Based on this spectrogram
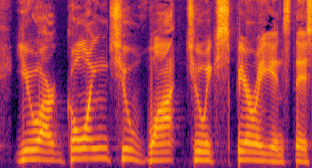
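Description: The voice has an animated tone and ordinary pitch variation. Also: man. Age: 30s. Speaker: sports radio host. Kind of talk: sponsored radio interview. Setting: radio studio.

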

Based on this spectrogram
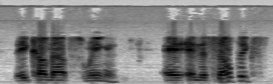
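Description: A man's plain, everyday voice with an American accent, moderate pace and ordinary pitch variation. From El Paso, Texas. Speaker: TV news anchor. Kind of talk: casual sports chat. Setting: phone call.

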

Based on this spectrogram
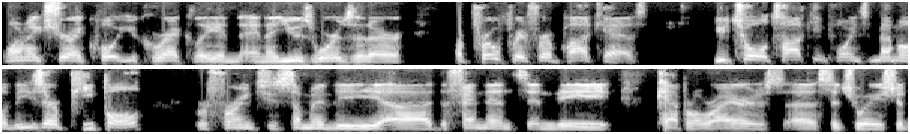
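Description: Dry, close sound with no echo, a man at a medium pitch and fairly quick pace, with ordinary pitch variation. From Canada. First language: French. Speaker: lawyer, podcast co-host. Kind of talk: casual chat.

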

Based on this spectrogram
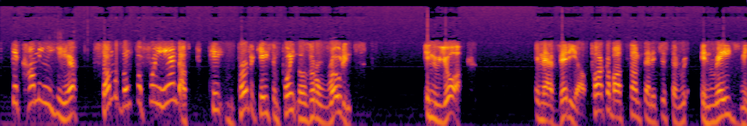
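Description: Pitched high, a man talks at a fairly quick pace with very wide pitch swings, broken by long, frequent pauses. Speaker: caller. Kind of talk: call-in talk radio. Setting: phone call.

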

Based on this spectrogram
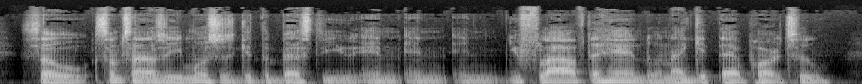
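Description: A man speaks at a fairly quick pace with hardly any pauses, in a fairly low pitch and a dark, mellow tone. The recording is very clean, with a silent background. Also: ordinary pitch variation. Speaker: former football player and state trooper. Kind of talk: casual sports talk. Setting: radio studio.

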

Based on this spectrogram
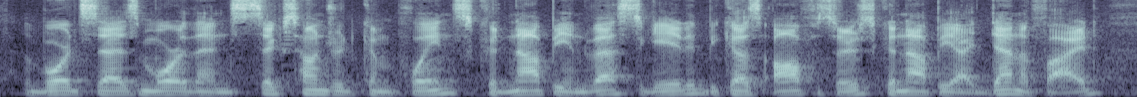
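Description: Speaking at a fairly quick pace, a man has a fairly low pitch with ordinary variation and very even loudness. Noticeable background noise runs under the recording. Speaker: radio newsreader. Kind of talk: brisk scripted forecast read-out of temperatures, rain chances and times. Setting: radio studio. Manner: clipped, even-paced announcer delivery; crisp, formal broadcast diction.

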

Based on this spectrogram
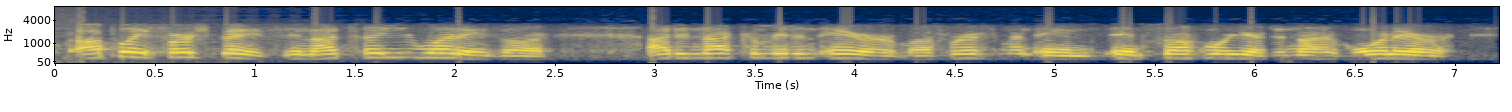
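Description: A man's high voice with an American accent, ordinary pitch variation and a fairly quick pace over noticeable background noise. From Texas, Houston area. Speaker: singer-songwriter. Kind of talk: casual chat. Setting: studio. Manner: animated.

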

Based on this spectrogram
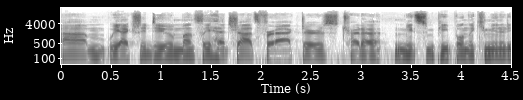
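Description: A man with an American accent speaks in a plain, everyday voice, fairly low in pitch and fairly even in intonation, with a dry, close sound and no echo. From California. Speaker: film producer. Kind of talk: casual interview.

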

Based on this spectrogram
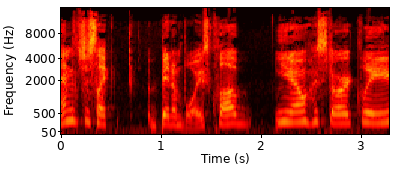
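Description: A woman speaks with a Chicago accent. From Chicago, Humboldt Park. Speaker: multidisciplinary artist. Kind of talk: radio interview.

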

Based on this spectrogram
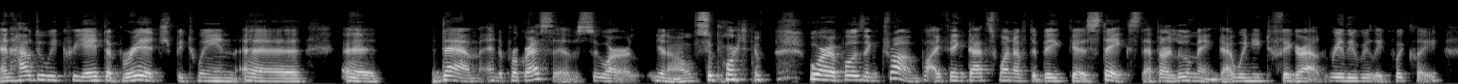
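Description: A woman with a Quebec accent and fairly low pitch, ordinary pitch variation, a moderate pace, and a quiet background. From Quebec, Canada. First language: French. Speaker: sociology professor. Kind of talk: interview.

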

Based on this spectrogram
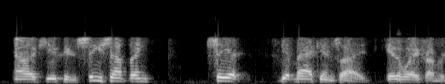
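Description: A man speaks with a Southern US accent. He keeps a moderate pace. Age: 80s+. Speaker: amateur radio operator. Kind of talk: radio interview.

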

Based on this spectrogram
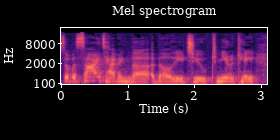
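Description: A woman with a fairly low pitch and an American accent, a plain, everyday voice with fairly even intonation. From Chicago. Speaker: radio talk show host. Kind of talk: radio interview. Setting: studio.

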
